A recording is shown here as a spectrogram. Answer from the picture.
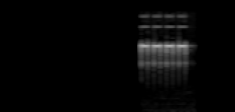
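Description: Digital countdown-timer alarm: a quick run of about four short, high-pitched electronic beeps starting about a second and a half in, signalling that the timer has run out.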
